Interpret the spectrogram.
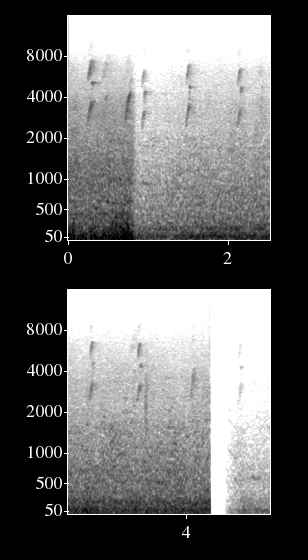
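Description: A small bird chirping over and over, a short high chirp about twice a second, over a low background rumble that drops away about a second in. The sound cuts off abruptly a little after four seconds in.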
